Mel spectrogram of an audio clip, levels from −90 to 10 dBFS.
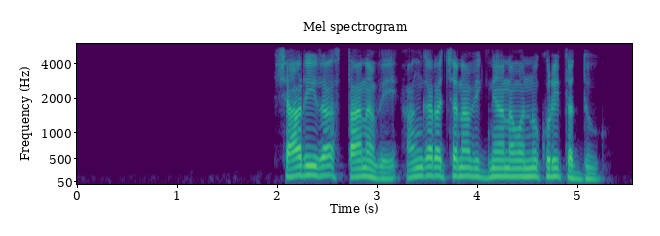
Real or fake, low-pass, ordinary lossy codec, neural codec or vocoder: real; 5.4 kHz; none; none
